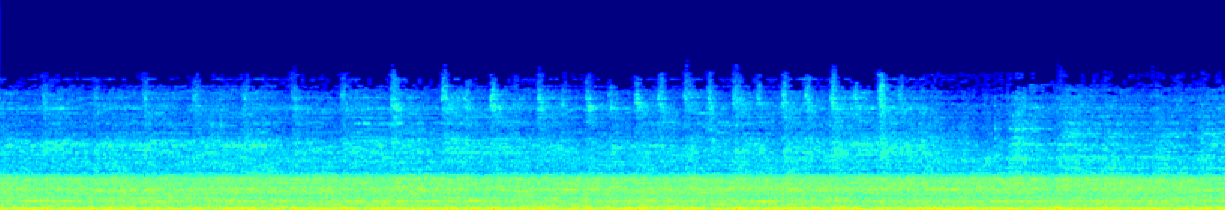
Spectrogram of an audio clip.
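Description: Rock band playing live at high volume: a dense wall of distorted electric guitars over a fast, steady drum beat.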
